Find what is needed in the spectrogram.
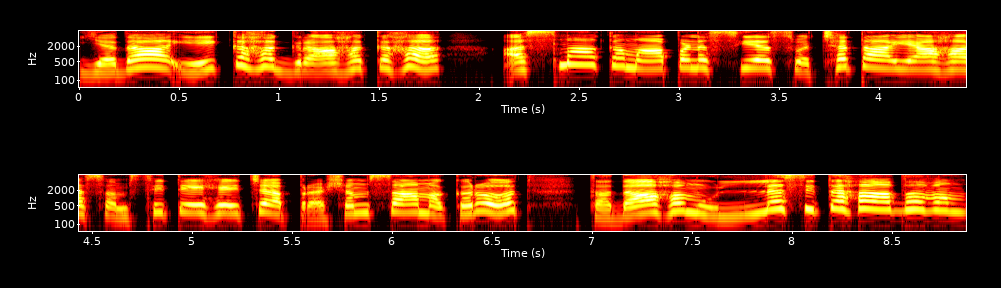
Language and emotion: Sanskrit, happy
